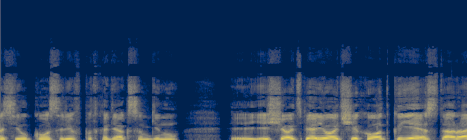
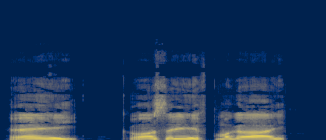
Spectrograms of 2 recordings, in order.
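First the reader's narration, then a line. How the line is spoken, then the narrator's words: Blacksmith shouting. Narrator (Russian): крикнул кузнец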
